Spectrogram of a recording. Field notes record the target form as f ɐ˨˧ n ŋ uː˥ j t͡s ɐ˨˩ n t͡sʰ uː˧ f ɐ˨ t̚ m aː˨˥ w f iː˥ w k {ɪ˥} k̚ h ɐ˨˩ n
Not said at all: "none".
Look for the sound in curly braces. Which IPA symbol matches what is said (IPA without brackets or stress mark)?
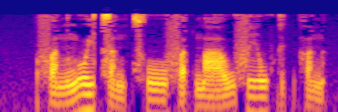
ɪ˨˥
